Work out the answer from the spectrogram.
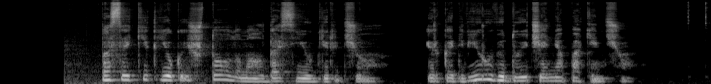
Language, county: Lithuanian, Klaipėda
